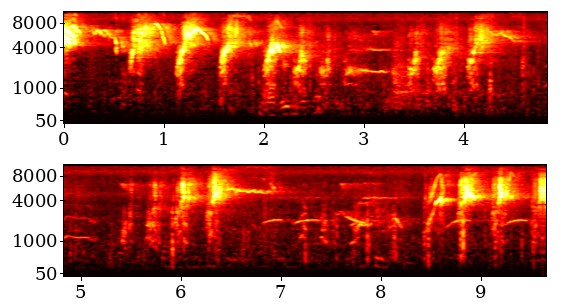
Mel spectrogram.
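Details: Hungry baby monkey Leo crying for its mother's milk: shrill, high-pitched squeals and screeches repeat rapidly throughout, loud and insistent, with a few thinner whistled notes between bursts.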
